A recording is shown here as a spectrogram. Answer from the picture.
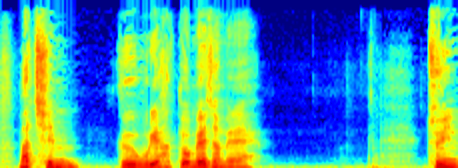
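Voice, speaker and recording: Fairly high-pitched male speech over a quiet background. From Gyeongsang province, South Korea. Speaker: pastor. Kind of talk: sermon.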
